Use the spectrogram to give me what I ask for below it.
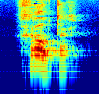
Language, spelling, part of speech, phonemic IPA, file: Dutch, groter, adjective, /ˈɣrotər/, Nl-groter.ogg
- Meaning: comparative degree of groot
